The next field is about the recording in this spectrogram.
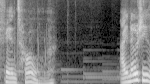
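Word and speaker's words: Fantome: And she pronounced it like Phantom.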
